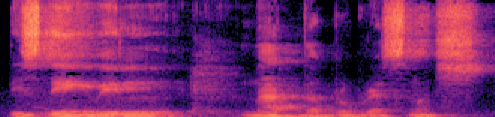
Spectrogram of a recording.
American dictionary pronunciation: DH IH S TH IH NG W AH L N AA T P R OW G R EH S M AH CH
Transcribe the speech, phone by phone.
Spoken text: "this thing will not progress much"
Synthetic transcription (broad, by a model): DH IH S T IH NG W AH L N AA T P R OW G R EH S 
